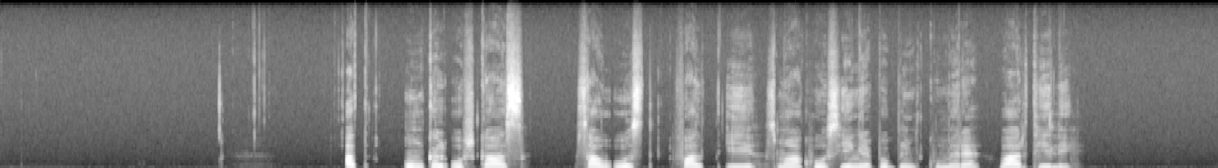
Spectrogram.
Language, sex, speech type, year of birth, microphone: Norwegian, female, read, 1969, Sennheiser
